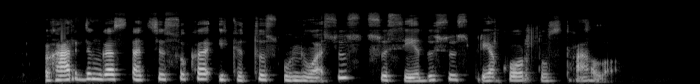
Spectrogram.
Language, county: Lithuanian, Panevėžys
